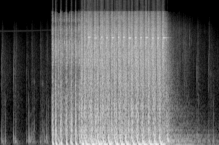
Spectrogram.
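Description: A rifle fires a rapid, loud burst of shots close by.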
